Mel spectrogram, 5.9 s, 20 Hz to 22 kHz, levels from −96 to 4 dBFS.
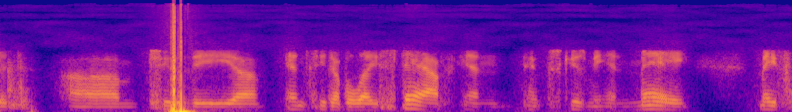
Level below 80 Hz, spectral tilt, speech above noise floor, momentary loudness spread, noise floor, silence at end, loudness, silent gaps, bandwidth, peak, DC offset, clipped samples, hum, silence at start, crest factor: -24 dBFS; -4 dB/octave; 18 dB; 20 LU; -37 dBFS; 0 s; -23 LUFS; none; 19.5 kHz; 0 dBFS; under 0.1%; under 0.1%; none; 0 s; 20 dB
